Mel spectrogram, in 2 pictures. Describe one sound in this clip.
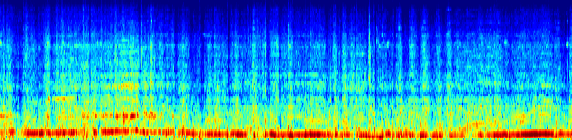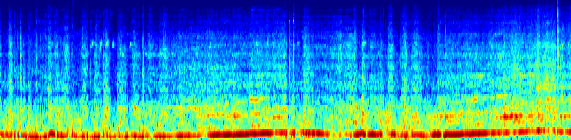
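A four-cylinder rally car engine revs hard, rising and falling through the gears.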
